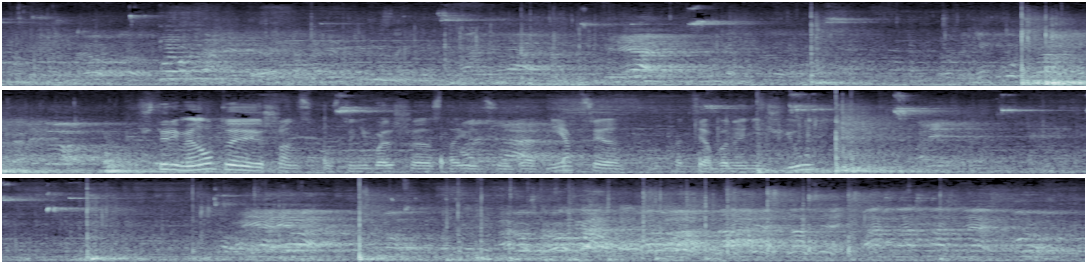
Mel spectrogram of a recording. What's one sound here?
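Men shout to each other across the court.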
